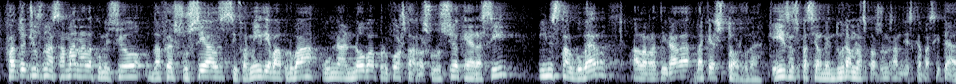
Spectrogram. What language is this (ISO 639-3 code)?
cat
